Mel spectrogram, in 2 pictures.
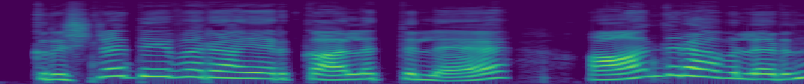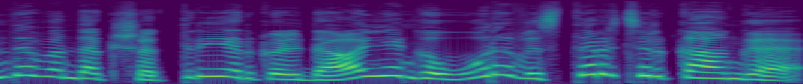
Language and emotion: Tamil, happy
